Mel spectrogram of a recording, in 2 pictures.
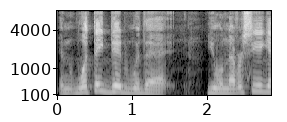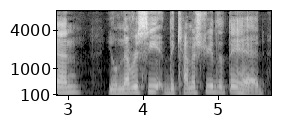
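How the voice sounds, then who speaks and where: A man's voice: a little high, normal speed, a little mellow, no room sound, studio quality. A man in his thirties, chatting eagerly on a podcast, rambling with many restarts. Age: 30s. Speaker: co-host. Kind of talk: casual podcast chat.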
